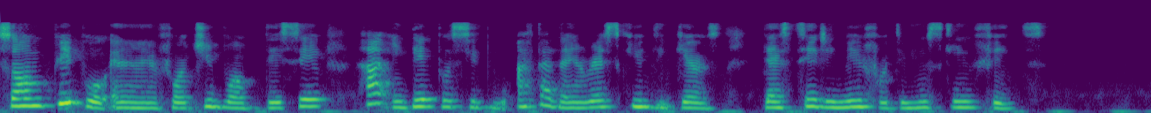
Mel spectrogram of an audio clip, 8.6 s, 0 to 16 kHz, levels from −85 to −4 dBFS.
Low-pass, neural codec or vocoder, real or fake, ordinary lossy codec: 7.2 kHz; codec, 16 kHz, 2 kbps, FreqCodec, smaller model; fake; none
